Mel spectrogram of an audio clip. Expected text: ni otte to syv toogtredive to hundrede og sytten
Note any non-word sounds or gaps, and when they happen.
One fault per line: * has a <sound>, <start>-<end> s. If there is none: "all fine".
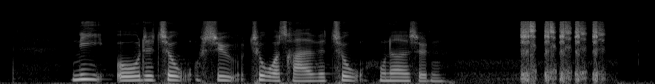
* has a laugh, 5.2-6.1 s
